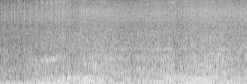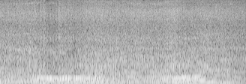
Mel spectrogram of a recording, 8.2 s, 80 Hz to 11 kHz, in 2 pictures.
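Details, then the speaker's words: Honda Pacific Coast PC800 converted to fuel injection with MicroSquirt, engine warm, revved in slow swells running lumpy and stumbling; air-fuel table still being auto-tuned, fuelling not right yet. "there's still some tuning to be done obviously so basically what it's doing is trying to figure out where to fix the table to try to keep the air fuel ratios set to the way that i have it set up"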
